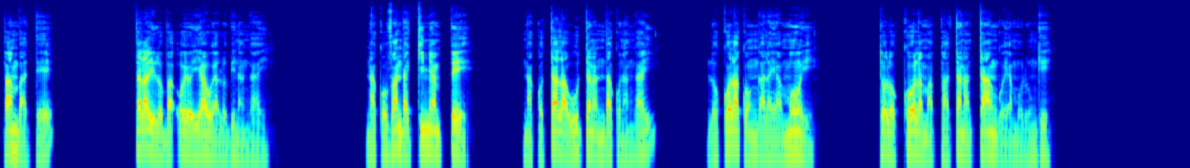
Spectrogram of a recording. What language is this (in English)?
Lingala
